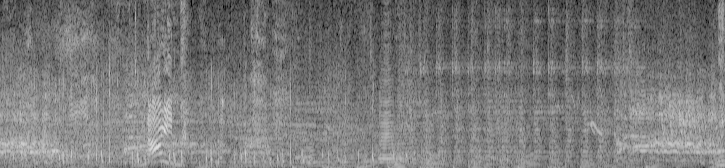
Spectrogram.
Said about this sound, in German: Das Pferd geht durch.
